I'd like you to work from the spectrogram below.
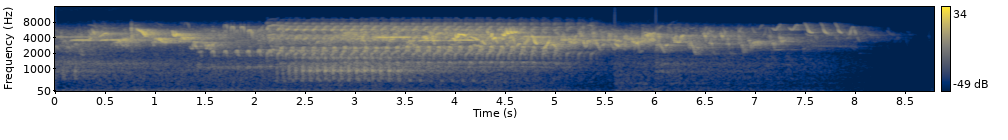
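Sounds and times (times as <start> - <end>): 
dense chorus of high overlapping bird calls and chirps: 0.0 - 8.5.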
